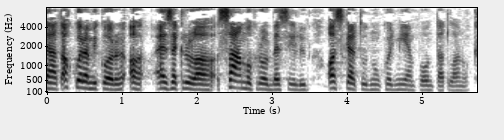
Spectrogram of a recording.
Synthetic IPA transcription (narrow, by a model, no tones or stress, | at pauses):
t̪ɛɦaːt̪ɒkːoɾɒmiko̞ɾɒɛzɛkrøːlɒsaːmo̞kroːlbɛseːlyŋk | ɒst̪̚kɛlt̪ud̪nuŋkho̞ɟmijɛmpo̞nt̪ɒt̪lɒno̞k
